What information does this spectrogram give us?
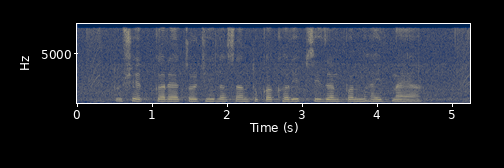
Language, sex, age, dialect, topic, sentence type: Marathi, female, 56-60, Southern Konkan, agriculture, statement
